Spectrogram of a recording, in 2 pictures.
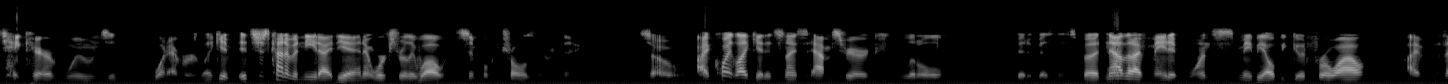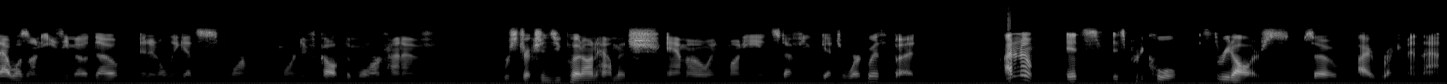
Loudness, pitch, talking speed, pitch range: -28 LUFS, 90 Hz, 210 wpm, 60-95 Hz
